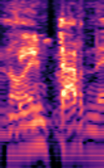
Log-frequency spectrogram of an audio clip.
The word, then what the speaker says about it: Joe Lynn Turner: Jolin Turner. Ah, es Joe. Joe, es Joe. Joe, y luego, ¿cómo es? ¿Lee o Lin? Lin. O sea, es Jolin Turner.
